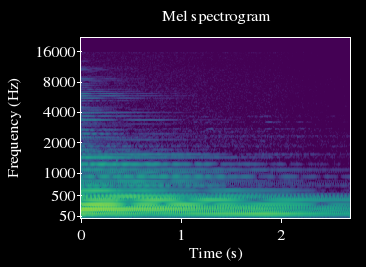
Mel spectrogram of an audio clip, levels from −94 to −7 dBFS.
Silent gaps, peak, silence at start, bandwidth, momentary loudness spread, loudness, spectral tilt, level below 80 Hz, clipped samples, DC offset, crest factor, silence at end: none; -14 dBFS; 0 s; 6.8 kHz; 13 LU; -29 LUFS; -9.5 dB/octave; -62 dBFS; under 0.1%; under 0.1%; 14 dB; 0 s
